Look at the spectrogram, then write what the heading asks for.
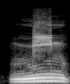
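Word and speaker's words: mesne: So it says mean profit. It is written me e s ne but s is silent.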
